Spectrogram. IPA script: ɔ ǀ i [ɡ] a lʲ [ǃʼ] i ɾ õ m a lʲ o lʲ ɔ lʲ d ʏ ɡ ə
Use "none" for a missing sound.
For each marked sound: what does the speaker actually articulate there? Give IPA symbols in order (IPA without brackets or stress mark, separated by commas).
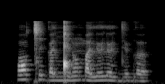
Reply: ɡ, ŋ͡ǃ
